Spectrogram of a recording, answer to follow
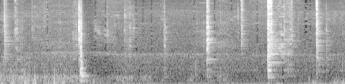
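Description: Metal spatula clicking and scraping on a gas plancha's cooking plate while spreading oil over it: a handful of sharp, irregularly spaced clicks.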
